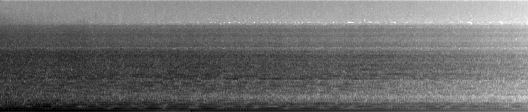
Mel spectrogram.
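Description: The end of a death metal song: a final held chord on distorted guitars and bass rings out and fades steadily toward silence.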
